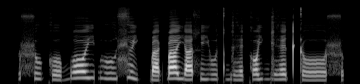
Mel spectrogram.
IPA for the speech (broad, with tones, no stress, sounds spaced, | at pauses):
ɬ u˧ k o˨ b ɔː˦ j ɓ uː˧ ɕ ø˦˨ j k͡p a˨ k͡p a˦ j a˨˦ ɬ j u˧ t ɡʱ ɛ˧ k ɔ˦ j ɡʱ ɛ˦ t ʈ oː˧ ɬ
